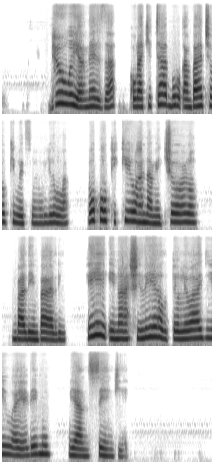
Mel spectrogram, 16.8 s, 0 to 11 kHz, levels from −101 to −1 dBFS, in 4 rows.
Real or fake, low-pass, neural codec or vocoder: fake; 9.9 kHz; codec, 16 kHz in and 24 kHz out, 0.6 kbps, FocalCodec, streaming, 2048 codes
